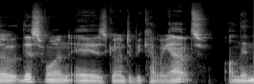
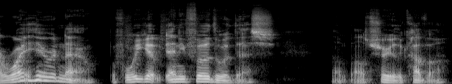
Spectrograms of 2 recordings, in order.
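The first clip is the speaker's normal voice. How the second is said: normal talking voice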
